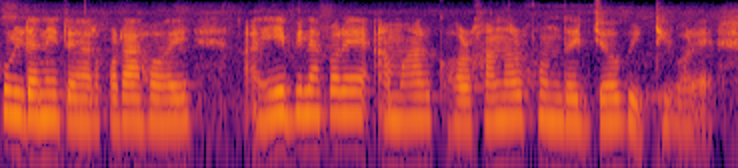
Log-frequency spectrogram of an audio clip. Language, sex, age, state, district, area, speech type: Assamese, female, 30-45, Assam, Goalpara, urban, spontaneous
